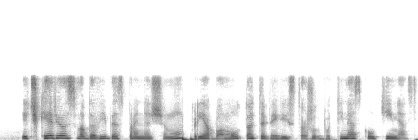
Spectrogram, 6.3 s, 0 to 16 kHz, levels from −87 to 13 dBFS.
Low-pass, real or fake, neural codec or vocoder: 7.2 kHz; fake; codec, 16 kHz, 1 kbps, X-Codec, HuBERT features, trained on balanced general audio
